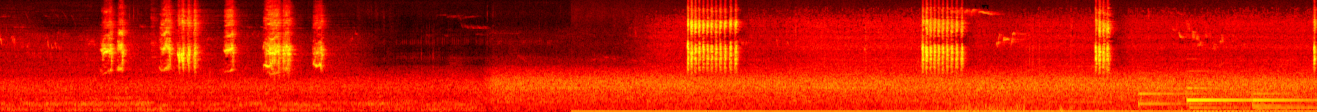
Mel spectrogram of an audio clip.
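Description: Eurasian magpie calling: a run of about seven short, harsh calls, then three rapid rattling chatters a few seconds apart, the first about a second long. A low hum comes in midway, and soft music with held notes starts near the end.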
